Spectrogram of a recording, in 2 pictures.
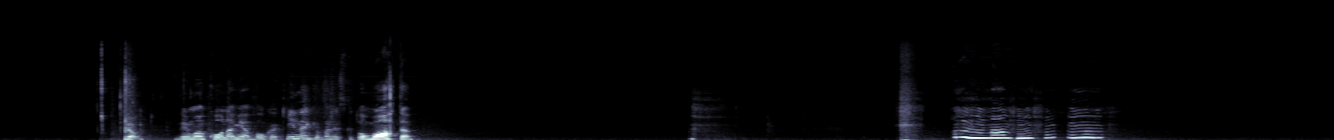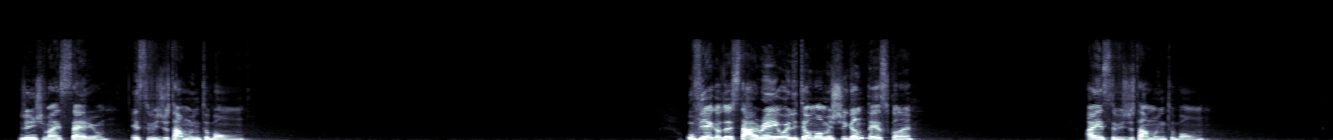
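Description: A young woman talks calmly into a close microphone, in bursts with pauses.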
